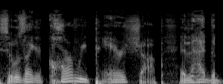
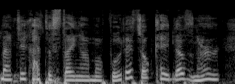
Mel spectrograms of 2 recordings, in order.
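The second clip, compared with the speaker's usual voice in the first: a higher, breezy take on himself; lightly mock his own polite chatter, pitched up; cheery self-quote. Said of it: "I said".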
